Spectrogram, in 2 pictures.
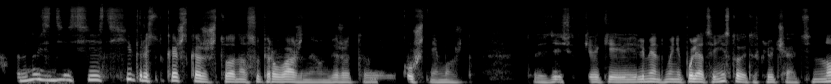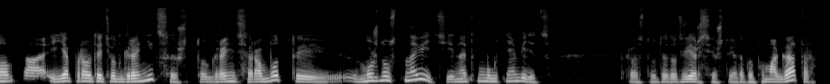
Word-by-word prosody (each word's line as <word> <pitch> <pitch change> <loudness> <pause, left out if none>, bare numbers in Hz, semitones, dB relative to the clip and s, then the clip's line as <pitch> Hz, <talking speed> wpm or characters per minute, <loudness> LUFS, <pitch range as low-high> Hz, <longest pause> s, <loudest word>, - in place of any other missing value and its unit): Ну 180 +8 -1
здесь 205 -1 -3
есть 210 -3 0
хитрость, 210 -8 -1
тут - - -23
конечно, 175 -3 +2
скажешь, 135 -6 +2
что 95 +7 +1
она 120 -2 0
супер 120 +1 -1
важная, 110 -4 +1
он 100 0 -8
даже 105 0 -3 0.2
вот 105 +1 -8 0.2
кушать 125 - -2
не 100 - -7
может, 95 -2 -9 0.6
то - - -13
есть 95 -2 -7
здесь 115 +1 -3 0.2
всё-таки - - -6 0.2
такие 110 0 0
элементы 120 -1 -1
манипуляции 120 -1 +3
не 150 - -1
стоит 115 -8 0
исключать, 100 -2 -8
но, 140 +5 +2
а, 135 0 +2
я 145 +4 +5
про 150 +1 +3
вот 145 - +3
эти 140 -3 +5
вот 135 - +3
границы, 140 - +2
что 120 +4 -7
границы 125 +3 0
работы, 130 - +2
э, 150 -5 -9
можно 165 +8 +2
установить 195 - -1
и 125 - -1
на 130 +2 -2
это 135 - -6
могут 140 -3 -1
не 150 - -2
обидеться. 150 -11 -2 0.7
Просто 105 0 -7
вот - - -16
эта 115 0 -1
версия, 125 -6 +2
что 105 +2 -9
я 105 - -4
такой 105 - -3
помогатор, 120 - +3
125 Hz, 200 wpm, -24 LUFS, 110-150 Hz, 0.7 s, я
